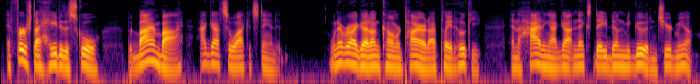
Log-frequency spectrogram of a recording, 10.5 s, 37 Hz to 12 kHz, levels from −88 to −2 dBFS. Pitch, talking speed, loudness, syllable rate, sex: 125 Hz, 225 wpm, -20 LUFS, 5.7 syllables/s, male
